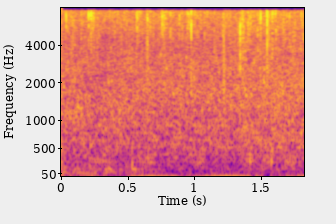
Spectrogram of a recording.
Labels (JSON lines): {"label": "anthrophony, boat engine", "recorder": "SoundTrap 500"}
